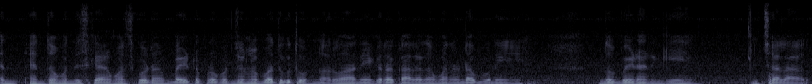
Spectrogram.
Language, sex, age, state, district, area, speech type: Telugu, male, 18-30, Andhra Pradesh, Konaseema, rural, spontaneous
